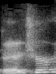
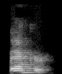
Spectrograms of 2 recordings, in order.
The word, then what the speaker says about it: Becker: and a trend remember is it badger is that the correct pronunciation your last name becker becker okay um we had such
